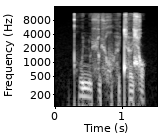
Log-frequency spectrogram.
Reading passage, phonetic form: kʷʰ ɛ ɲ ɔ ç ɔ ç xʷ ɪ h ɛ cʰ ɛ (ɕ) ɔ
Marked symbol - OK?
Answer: yes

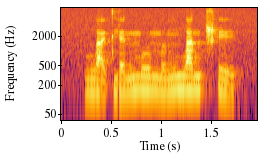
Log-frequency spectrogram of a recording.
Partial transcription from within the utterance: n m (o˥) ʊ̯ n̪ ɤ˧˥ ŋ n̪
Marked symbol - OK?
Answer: yes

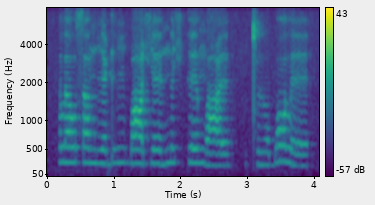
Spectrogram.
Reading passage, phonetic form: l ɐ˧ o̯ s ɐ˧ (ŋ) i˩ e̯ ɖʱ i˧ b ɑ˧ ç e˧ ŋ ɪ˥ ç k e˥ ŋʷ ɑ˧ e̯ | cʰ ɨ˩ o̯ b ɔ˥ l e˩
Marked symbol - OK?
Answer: yes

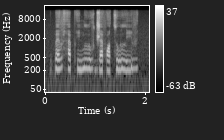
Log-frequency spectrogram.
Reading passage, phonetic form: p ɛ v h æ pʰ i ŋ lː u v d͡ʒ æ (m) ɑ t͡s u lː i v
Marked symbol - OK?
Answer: no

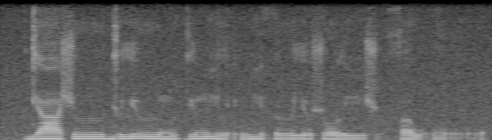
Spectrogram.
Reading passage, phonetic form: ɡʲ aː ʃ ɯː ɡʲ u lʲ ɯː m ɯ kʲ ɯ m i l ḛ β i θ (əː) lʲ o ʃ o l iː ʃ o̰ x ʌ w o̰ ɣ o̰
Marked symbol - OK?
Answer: no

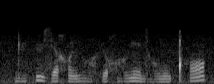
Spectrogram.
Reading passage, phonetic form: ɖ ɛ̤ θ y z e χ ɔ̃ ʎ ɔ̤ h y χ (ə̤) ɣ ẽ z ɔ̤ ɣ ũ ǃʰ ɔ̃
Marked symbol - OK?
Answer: no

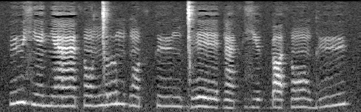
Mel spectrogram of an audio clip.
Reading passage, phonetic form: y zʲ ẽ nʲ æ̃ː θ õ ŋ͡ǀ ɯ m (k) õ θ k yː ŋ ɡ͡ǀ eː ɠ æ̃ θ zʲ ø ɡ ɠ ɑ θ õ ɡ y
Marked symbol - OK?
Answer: no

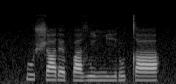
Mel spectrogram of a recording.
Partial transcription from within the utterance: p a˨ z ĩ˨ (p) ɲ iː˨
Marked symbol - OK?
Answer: no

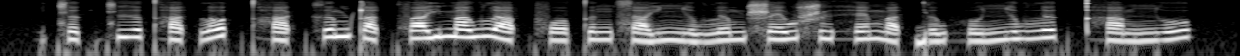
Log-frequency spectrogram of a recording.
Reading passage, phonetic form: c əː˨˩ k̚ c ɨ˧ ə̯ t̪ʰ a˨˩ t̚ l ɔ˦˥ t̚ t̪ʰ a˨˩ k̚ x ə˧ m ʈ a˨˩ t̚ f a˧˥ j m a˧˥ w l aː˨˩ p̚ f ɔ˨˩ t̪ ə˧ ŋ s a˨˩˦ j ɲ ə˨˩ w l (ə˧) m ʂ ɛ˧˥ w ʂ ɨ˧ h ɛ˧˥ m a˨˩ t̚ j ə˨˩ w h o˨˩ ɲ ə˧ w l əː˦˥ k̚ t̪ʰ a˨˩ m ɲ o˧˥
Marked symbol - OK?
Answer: yes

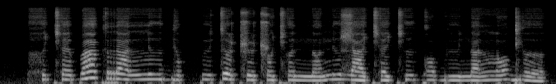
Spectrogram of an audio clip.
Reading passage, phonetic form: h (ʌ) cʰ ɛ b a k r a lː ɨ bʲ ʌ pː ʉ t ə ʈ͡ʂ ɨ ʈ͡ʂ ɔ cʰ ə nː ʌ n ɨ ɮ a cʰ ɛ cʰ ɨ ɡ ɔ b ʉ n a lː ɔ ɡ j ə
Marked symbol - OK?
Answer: no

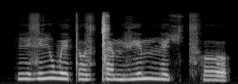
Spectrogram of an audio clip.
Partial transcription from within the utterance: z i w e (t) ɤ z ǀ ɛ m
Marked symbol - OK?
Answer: yes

